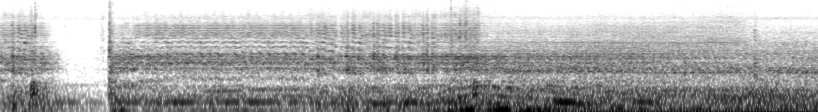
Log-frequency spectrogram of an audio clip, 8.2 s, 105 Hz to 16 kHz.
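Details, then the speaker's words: 1979 Ford F-100 Ranger with a carbureted 302 V8, after fitting the right replacement part, topping off coolant and power steering: the starter cranks briefly, then the engine catches into a steady, even rumble. Cranks and starts cleanly. "yeah she fired up that time so hoping that was it finally got the right one in there"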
